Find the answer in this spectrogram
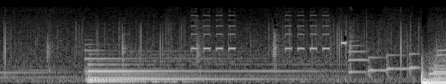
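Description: Background music of held chords, with a new chord coming in about a second in, short quick high notes in groups of four in the middle, and a run of notes stepping upward near the end. Faint scattered clicks sit under it.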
